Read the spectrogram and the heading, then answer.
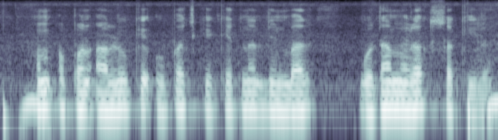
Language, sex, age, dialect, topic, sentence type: Magahi, male, 36-40, Western, agriculture, question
